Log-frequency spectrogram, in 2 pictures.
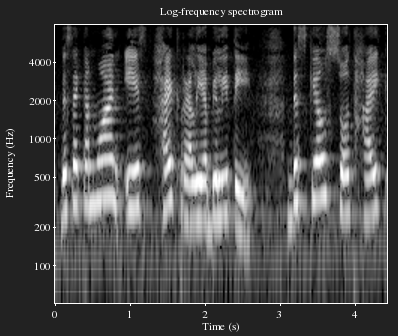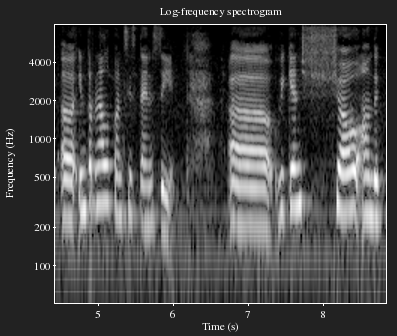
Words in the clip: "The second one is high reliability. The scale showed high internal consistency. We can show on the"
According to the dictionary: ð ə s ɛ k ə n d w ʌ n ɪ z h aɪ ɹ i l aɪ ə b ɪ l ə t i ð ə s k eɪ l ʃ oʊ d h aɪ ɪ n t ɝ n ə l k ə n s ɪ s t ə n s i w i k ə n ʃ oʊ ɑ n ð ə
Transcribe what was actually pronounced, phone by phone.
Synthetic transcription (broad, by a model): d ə s ɛ k ə n d w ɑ n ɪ s h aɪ ɹ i l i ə b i l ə t i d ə s k eɪ l s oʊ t h aɪ ɪ n t ɝ n ə l k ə n s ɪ s t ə n s i w i k ə n ʃ oʊ ɑ n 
